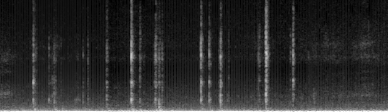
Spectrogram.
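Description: A Toyota Matrix fitted with Tein coilovers rolls on its first drive, with a loud, steady low engine and road rumble inside the cabin and scattered light clicks and rattles over it.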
